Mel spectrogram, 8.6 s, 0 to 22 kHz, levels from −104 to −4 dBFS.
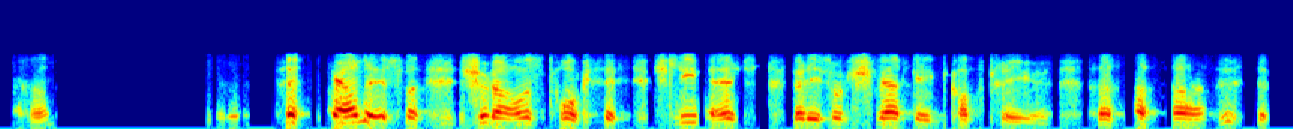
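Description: Speech, muffled and gargly throughout from the RealAudio 14.4 codec. A spectrogram shows nothing above 3.8 kHz, which fits heavy 8 kbit/s speech coding.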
